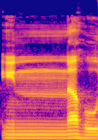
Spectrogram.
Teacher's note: نون مشدد پہ غنہ ضروری ہے. ہو مد اصلی ہے.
